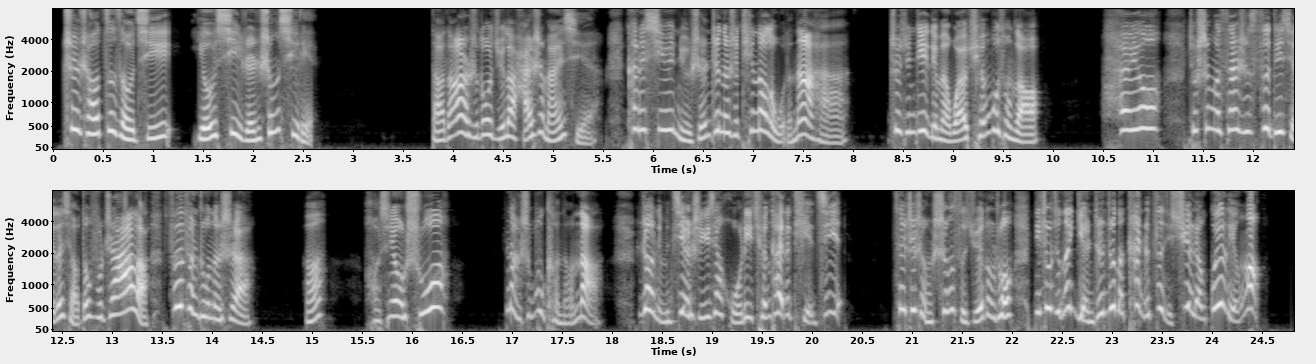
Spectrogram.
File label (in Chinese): 女汉子; 赤潮自走棋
